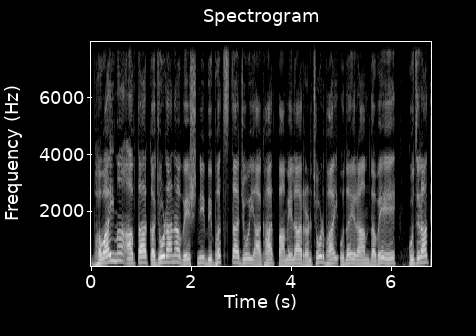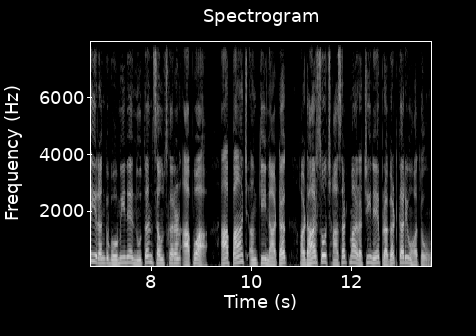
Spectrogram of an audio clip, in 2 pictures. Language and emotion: Gujarati, neutral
